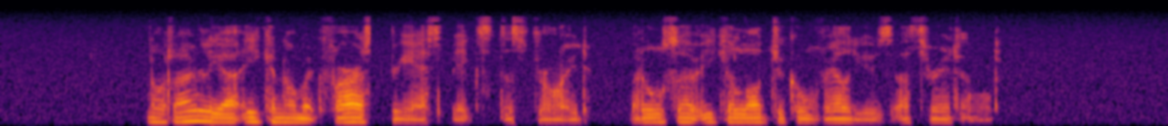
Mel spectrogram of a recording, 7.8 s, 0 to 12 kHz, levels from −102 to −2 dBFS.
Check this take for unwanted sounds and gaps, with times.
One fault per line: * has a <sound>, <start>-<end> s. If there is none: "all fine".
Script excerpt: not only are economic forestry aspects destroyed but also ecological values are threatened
* has a dropout, 2.5-2.6 s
